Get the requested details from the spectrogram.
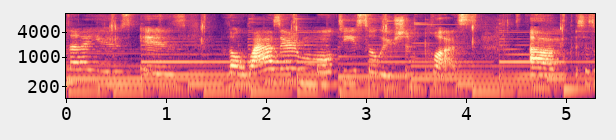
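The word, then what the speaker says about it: Wasser: The contact cleaning solution that I use is the Waser Multi Solution Plus. This is what it looks like. I'm pretty sure it's pronounced Waser, W-A-S-S-E-R, or Waser. I think it's Waser, which is a really extremely weird name.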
